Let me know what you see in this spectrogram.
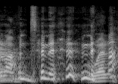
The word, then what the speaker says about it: Rantanen: And was it Rantanen with the winner? – Rantanen. – that's the appropriate pronunciation. – Ask Pierre McGuire. – We're saying it correctly.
